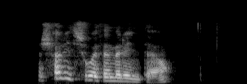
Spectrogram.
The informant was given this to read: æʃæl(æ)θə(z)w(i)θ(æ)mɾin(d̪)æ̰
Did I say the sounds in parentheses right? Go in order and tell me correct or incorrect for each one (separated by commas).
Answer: incorrect, incorrect, incorrect, correct, incorrect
